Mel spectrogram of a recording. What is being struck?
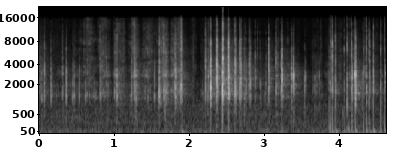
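Metal handgun.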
